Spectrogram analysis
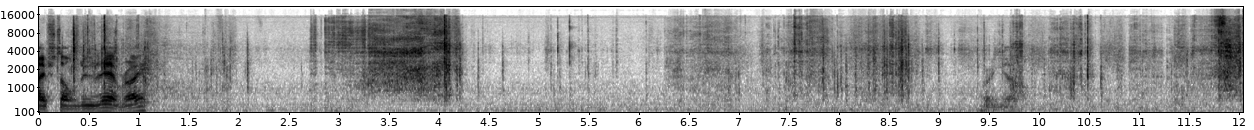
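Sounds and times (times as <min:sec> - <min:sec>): paper crinkling: 0:00.0 - 0:12.0
knife slicing paper: 0:09.8 - 0:12.0.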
